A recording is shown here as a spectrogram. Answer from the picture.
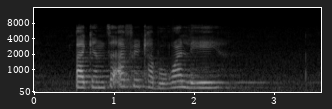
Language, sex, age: Southern Sotho, female, 22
